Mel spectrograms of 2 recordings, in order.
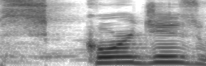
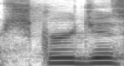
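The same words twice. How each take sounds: First: "Scourges" with an OR vowel, as in score; Scourges said "SKOR-jiz". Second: "Scourges" with an UR vowel, as in urge; Scourges said "SKUR-jiz". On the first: Player listing units tries one pronunciation, "Scourges" as SKOR-jiz. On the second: Player offering the other pronunciation, "Scourges" as SKUR-jiz. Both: Shown as a demonstration. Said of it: "however you wanna say it".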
